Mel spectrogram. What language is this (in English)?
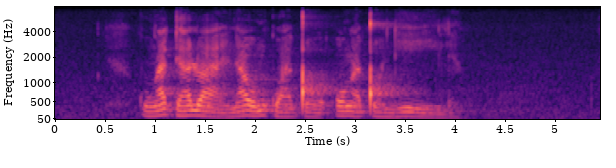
Zulu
